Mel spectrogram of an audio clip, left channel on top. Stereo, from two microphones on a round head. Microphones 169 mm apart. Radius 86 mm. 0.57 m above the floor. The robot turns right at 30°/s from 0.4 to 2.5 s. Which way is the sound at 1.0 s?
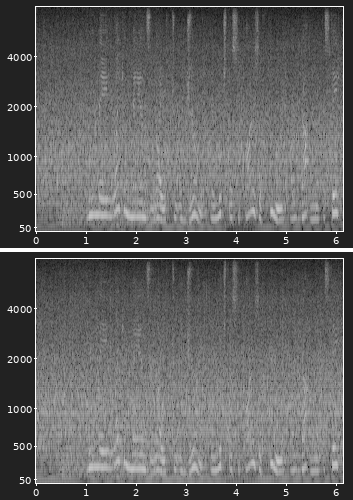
25° left (ahead or behind).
